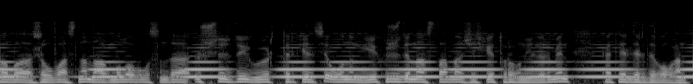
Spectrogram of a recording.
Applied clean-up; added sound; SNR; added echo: none; Organ; -1 dB; none.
